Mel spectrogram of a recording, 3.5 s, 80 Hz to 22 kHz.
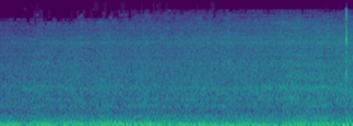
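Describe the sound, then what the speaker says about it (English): A 1953 Plymouth Cranbrook engine idling inside a garage, a loud, steady low rumble with a slight uneven throb, close by and continuous with no talking. "I need to get this car turned off because it's getting pretty spicy in here"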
